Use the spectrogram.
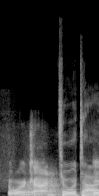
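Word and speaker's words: Tewaaraton: How do you pronounce it? Tewantin.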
